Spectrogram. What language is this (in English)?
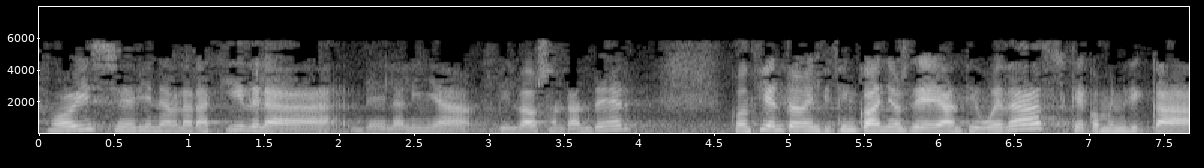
Spanish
